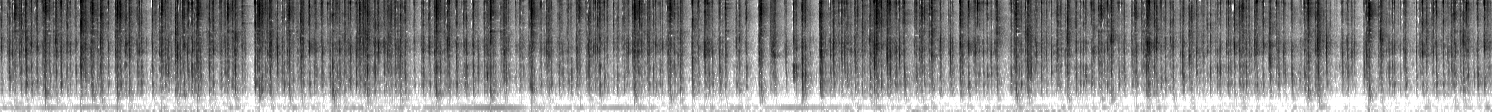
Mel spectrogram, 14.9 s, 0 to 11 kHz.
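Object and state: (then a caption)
Mechanical keyboard being typed on. Fast typing with fingertips and long nails on a mechanical keyboard with white plastic keycaps on a black base, at about 98 words per minute. A dense, steady stream of bright, crisp plastic clacks with very short decay, over a faint low hum.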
